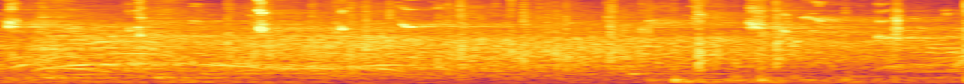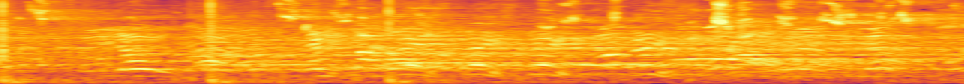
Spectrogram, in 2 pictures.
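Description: Live basketball play heard from courtside: the ball bouncing on the hardwood floor several times, mostly in the second half, with sneakers squeaking. Players and crowd call out in the background.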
